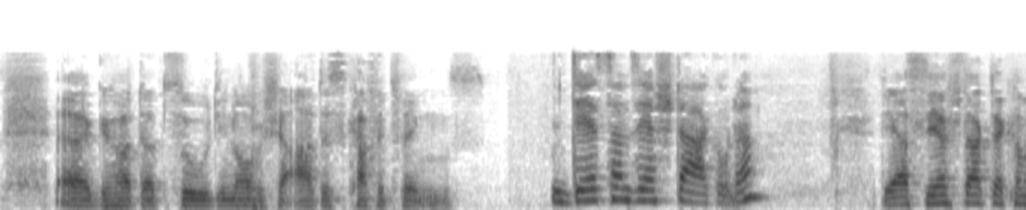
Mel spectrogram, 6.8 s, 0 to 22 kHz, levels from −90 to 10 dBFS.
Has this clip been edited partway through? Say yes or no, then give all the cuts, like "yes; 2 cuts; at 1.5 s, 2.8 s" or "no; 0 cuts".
no; 0 cuts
